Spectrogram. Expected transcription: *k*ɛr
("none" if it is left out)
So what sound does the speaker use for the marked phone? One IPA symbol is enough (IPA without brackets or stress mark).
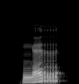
ŋ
